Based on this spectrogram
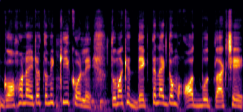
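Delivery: plain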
